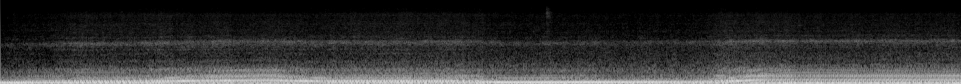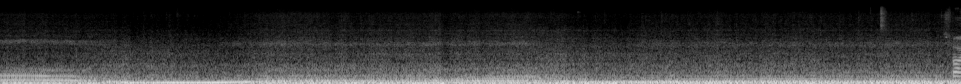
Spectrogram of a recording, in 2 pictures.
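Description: A 1970 Ford Mustang Fastback restomod engine runs continuously and loudly close by, its pitch rising and falling in slow waves as it idles and revs gently.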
